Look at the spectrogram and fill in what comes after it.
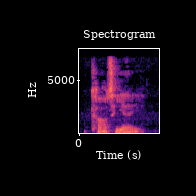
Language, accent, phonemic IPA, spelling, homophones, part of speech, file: English, Southern England, /kɑː(ɹ)tiˈeɪ/, quartier, Cartier, noun, LL-Q1860 (eng)-quartier.wav
- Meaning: A quarter or district of an urban settlement in France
